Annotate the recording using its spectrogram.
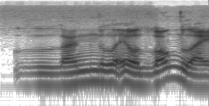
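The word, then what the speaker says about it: Lenglet: Longley apparently is how you pronounce that, according to the Manchester United Sevilla game the other night, the commentary.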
